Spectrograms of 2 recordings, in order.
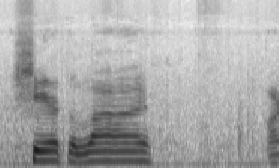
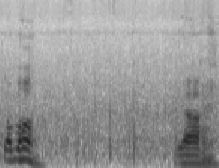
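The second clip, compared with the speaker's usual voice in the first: calling the dog; 4 semitones higher than usual. Real, not acted. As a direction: shout for the dog to come. Chasing dog in the rain.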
